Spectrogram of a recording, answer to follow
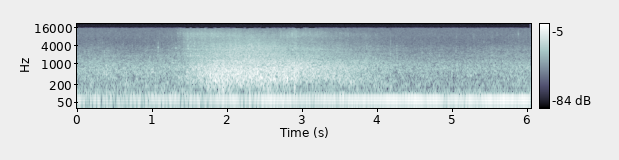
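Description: Wind on the microphone: a steady low rumble with a louder rush of wind noise swelling up about one and a half seconds in and easing off after about three seconds.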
